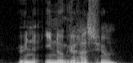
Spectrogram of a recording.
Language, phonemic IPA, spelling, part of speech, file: French, /i.no.ɡy.ʁa.sjɔ̃/, inauguration, noun, Fr-inauguration.ogg
- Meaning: inauguration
